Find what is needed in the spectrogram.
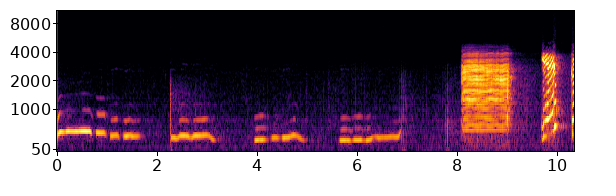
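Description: A woman humming a slow tune in short phrases. Near the end a loud, steady buzz-like tone sounds for about a second, followed by two quick upward-gliding vocal sounds.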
